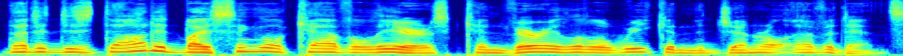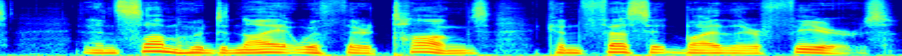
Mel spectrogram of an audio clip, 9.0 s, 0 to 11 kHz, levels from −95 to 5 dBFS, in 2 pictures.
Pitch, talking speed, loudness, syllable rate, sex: 135 Hz, 180 wpm, -17 LUFS, 5.1 syllables/s, male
